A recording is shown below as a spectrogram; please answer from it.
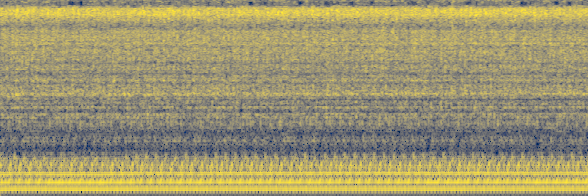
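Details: Car with new turbo and MAP sensor, started to check a leaking water pump gasket: deep, steady idle with even low thrum, no ticking or stumbling; healthy idle, no leaks so far.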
